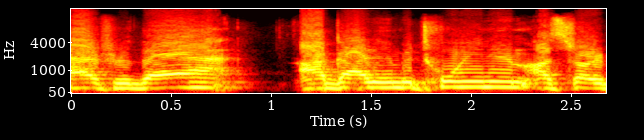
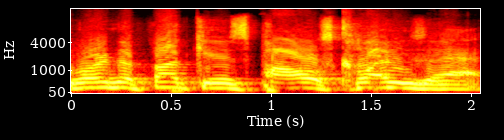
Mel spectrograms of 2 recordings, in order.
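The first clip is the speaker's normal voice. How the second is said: ordinary delivery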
